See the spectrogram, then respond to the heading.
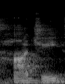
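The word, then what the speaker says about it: Khadzhi: So it is spelled what, a K-H-A-D-Z-H-I, but it is pronounced Haji.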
